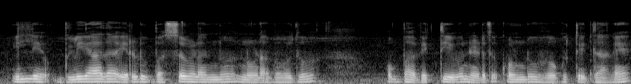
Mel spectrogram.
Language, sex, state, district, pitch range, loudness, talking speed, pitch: Kannada, male, Karnataka, Bangalore, 105-125 Hz, -16 LUFS, 85 wpm, 115 Hz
